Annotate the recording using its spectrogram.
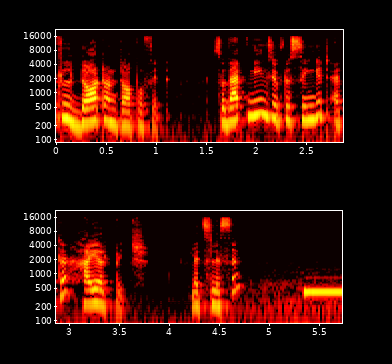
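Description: A woman speaks calmly and clearly into a close microphone.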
